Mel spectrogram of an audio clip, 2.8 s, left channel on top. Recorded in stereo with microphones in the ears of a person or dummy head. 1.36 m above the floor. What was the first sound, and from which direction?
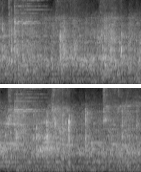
Cutlery clinking, 25° left (ahead or behind).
